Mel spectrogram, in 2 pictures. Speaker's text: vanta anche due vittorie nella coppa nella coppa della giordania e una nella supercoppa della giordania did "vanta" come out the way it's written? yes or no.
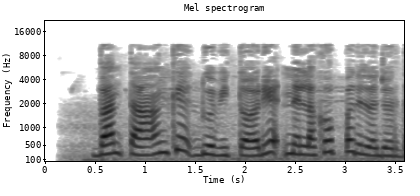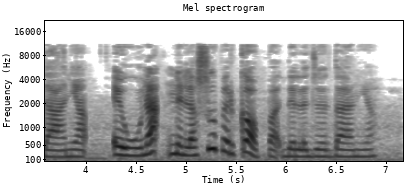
yes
